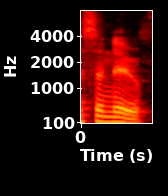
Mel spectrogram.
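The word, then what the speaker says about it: Sanu: you say his last name muhammad sulu muhammad sunu yep he was with us he has been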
